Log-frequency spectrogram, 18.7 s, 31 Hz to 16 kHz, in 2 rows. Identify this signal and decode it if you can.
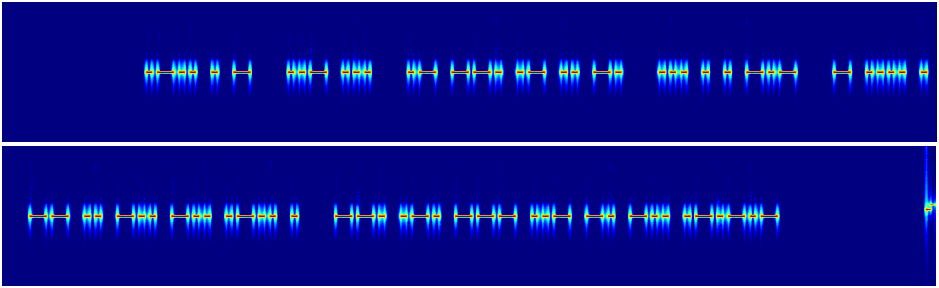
Morse code, heard as a keyed tone, about 22 wpm, 700 Hz. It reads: LET US AGAIN SEEK THE MIDDLE GROUND.
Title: Sentences from Top 1600 Words 22wpm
